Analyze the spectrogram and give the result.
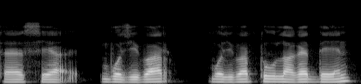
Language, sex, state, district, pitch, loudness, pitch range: Chakma, male, Tripura, Unakoti, 120 Hz, -17 LUFS, 115-125 Hz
